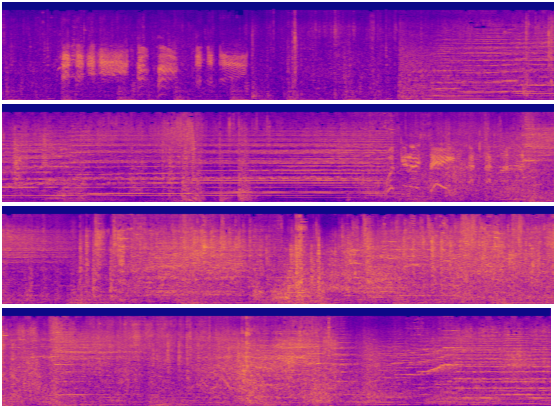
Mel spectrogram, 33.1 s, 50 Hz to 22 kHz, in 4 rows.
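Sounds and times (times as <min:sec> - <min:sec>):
heavy mechanical thuds: 0:00.0 - 0:06.5
rigging clanks and whirs: 0:00.0 - 0:14.2, 0:15.1 - 0:33.0
film score music: 0:00.0 - 0:33.0.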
